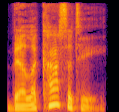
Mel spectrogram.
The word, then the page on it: bellicosity: British English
